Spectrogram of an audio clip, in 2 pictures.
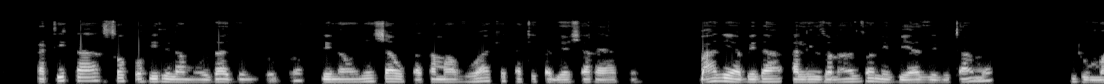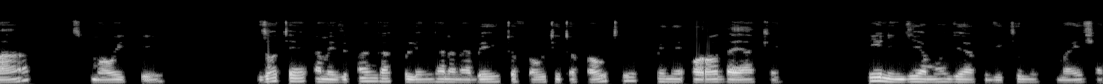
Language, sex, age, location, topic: Swahili, male, 25-35, Nairobi, finance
